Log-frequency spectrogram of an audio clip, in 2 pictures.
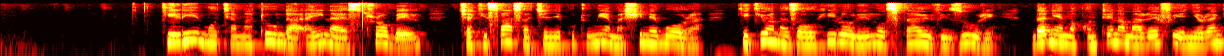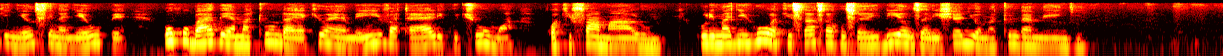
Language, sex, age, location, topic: Swahili, female, 25-35, Dar es Salaam, agriculture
